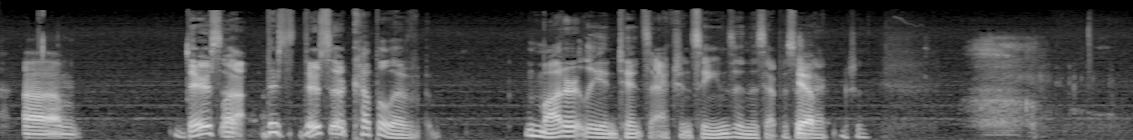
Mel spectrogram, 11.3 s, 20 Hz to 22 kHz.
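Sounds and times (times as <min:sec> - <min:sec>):
speech: 0:00.2 - 0:00.9, 0:01.8 - 0:04.4, 0:05.2 - 0:08.8
soft drawn-out yawn: 0:09.7 - 0:10.5.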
